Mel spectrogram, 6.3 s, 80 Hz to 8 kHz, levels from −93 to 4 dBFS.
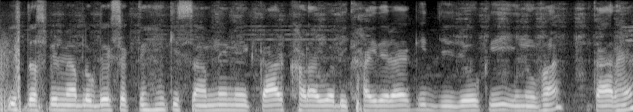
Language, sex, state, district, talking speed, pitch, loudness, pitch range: Hindi, male, Chhattisgarh, Bilaspur, 235 wpm, 135 Hz, -15 LUFS, 130-140 Hz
